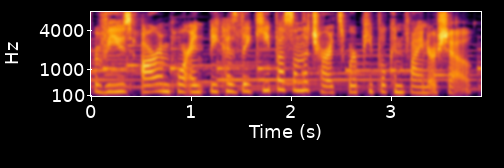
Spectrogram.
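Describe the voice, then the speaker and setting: A woman's voice: on the high side, steady tone, a little fast, over music. A woman podcast announcer reading scripted credits and listener appeals.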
